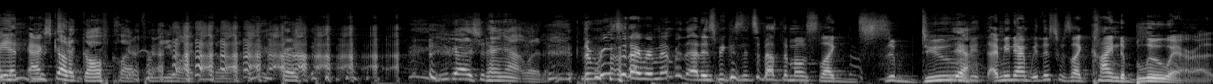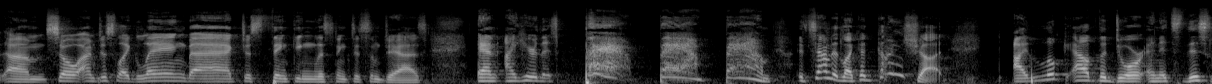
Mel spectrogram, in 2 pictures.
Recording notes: from our October regular show at Housing Works Bookstore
